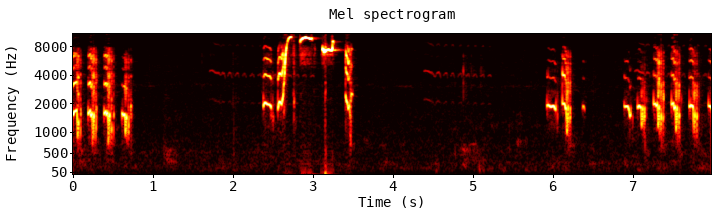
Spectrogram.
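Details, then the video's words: Rapid, clipped squeaky chatter from a squirrel, opening with a fast four-note run. A few high, thin whistled sweeps follow mid-clip, then two later trains of short bright notes on a clean, silent background. "សំលេងដង្ហែន Squirrel 🐿️ Sound"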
